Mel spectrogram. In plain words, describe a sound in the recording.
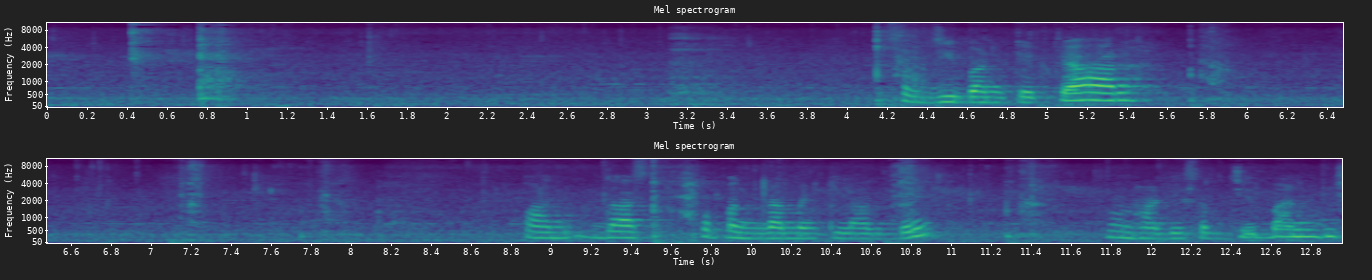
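A metal spoon scrapes and knocks against a pan while stirring.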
